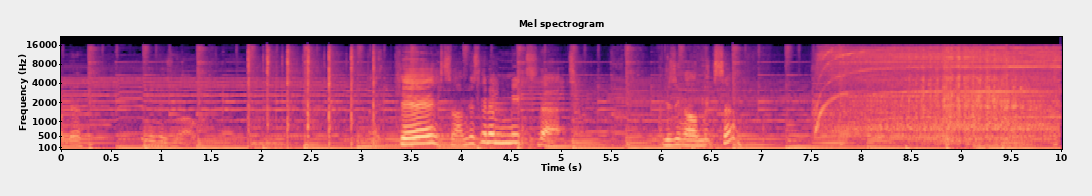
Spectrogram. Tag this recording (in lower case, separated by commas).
music, inside a small room, speech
